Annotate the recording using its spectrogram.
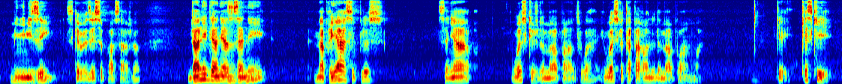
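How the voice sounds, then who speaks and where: Big swings in loudness mark this man's speech, which has a medium pitch, lively intonation, a fairly slow pace and long, frequent pauses. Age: 60s. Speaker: pastor. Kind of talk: discussion on prayer.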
